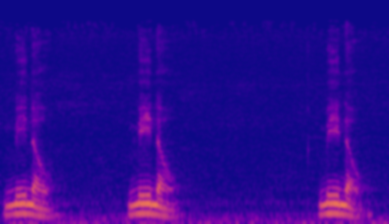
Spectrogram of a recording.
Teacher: trọng âm của từ này rơi vào âm đầu tiên, đó là âm mi. Âm mi ở trong chữ là long mi. · Âm mi ở trong chữ là long mi. Âm thứ hai các bạn xuống giọng, các bạn đọc là nâu. Nó giống như là từ nâu, màu nâu trong tiếng Việt, chúng ta thêm dấu huyền cho nó thành từ nâu.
